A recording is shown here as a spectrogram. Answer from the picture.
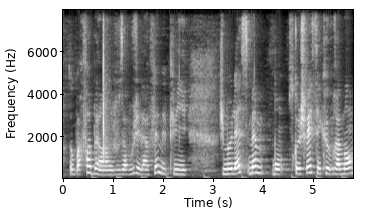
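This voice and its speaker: At a moderate pace, a woman with a high pitch speaks with fairly even intonation. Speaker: vlogger. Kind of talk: personal confession vlog. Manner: hesitant, repeats words.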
